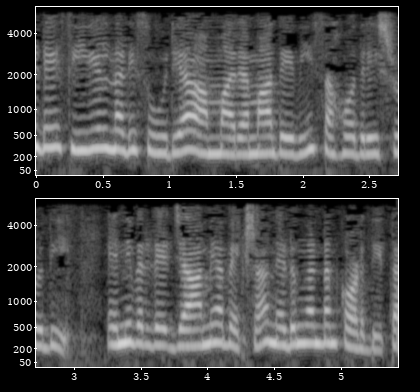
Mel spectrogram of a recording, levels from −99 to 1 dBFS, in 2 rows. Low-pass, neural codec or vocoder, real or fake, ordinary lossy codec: 5.4 kHz; none; real; none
